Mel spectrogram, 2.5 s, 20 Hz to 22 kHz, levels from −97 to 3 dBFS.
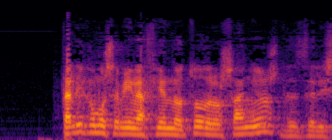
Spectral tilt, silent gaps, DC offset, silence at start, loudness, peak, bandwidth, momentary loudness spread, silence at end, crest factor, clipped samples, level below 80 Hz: -5.5 dB/octave; none; under 0.1%; 0.5 s; -24 LUFS; -4 dBFS; 13.5 kHz; 10 LU; 0 s; 20 dB; under 0.1%; -60 dBFS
